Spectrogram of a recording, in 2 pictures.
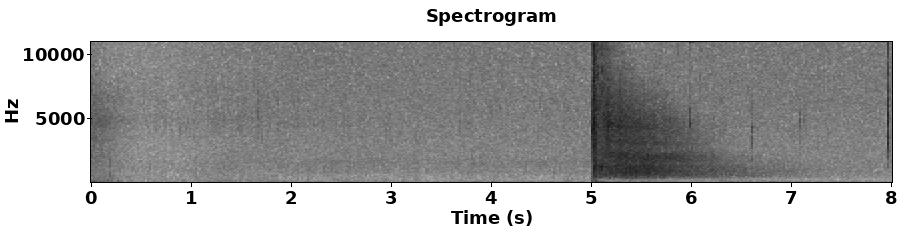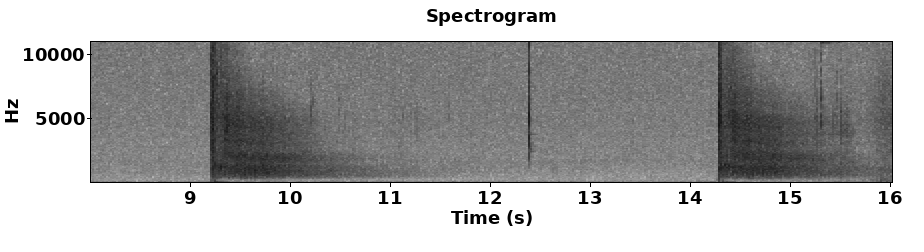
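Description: Three loud gunshots from a Cosaint Arms COS11 pistol crack out several seconds apart, each followed by a ringing echo tail. Faint sharp clicks fall between the shots.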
